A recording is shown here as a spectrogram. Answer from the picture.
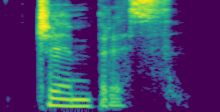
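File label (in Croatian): "čempres", Hrvatski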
